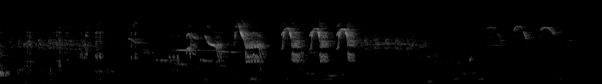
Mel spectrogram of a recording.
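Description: Birds chirping. A loud run of quick, sharp repeated notes comes about two seconds in, and a few short high notes follow near the end.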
